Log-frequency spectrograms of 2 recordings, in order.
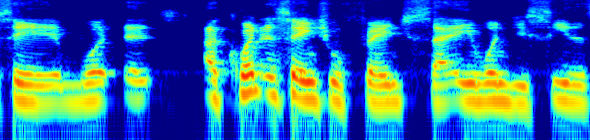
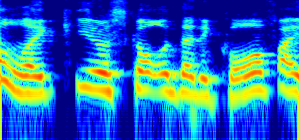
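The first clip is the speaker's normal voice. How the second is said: ordinary talk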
